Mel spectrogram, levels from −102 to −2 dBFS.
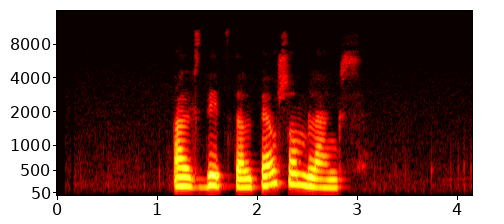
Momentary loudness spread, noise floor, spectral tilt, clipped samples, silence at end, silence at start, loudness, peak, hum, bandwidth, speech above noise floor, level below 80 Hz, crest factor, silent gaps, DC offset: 11 LU; -78 dBFS; -10.5 dB/octave; under 0.1%; 1.35 s; 1.15 s; -25 LUFS; -8 dBFS; none; 6.4 kHz; 55 dB; -78 dBFS; 20 dB; none; under 0.1%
